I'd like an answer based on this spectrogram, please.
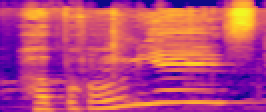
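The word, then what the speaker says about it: japonés: But I believe these are called hapon. I don't know. I know the J in Spanish is pronounced um like H in the English language.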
